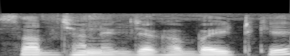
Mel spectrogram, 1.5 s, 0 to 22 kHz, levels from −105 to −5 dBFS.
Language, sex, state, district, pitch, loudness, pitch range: Chhattisgarhi, male, Chhattisgarh, Raigarh, 120 Hz, -16 LUFS, 120-130 Hz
